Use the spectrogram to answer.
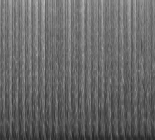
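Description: Rapid automatic gunfire in a video game as the player fires at a tough enemy that soaks up many hits: a dense, unbroken stream of sharp, evenly spaced shots at a steady loud level, with no talk.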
